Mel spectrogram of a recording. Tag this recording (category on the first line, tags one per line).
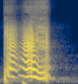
Sound effects > Other
fart
gas
flatulence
